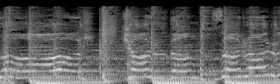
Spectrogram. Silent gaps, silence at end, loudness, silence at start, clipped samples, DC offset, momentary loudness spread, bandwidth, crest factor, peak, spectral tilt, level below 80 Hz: none; 0 s; -14 LUFS; 0 s; under 0.1%; under 0.1%; 5 LU; 16.5 kHz; 12 dB; 0 dBFS; -4.5 dB/octave; -18 dBFS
